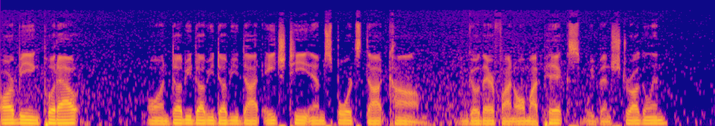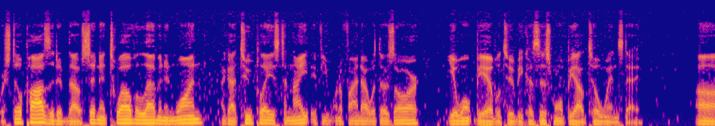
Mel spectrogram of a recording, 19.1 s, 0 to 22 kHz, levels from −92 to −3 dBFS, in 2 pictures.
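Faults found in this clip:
Overdone noise removal, throughout. Background pulled down and broken up into twinkling specks. Probable component: noise suppressor set too strong, dropping frequency bands near its noise estimate along with quiet speech detail. Unlike a noise gate, the effect is per band, not on/off.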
